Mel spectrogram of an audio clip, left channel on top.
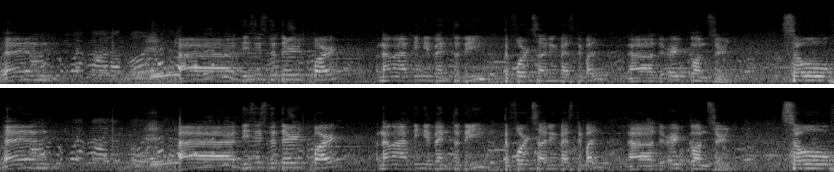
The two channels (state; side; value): normal; both; correlation 0.64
